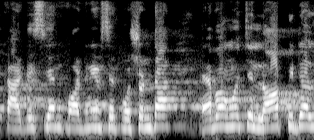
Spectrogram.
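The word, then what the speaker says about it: L'Hôpital: Next তোমাদের পড়তে হবে কার্টেসিয়ান কোঅর্ডিনেটসের পোর্শনটা এবং হচ্ছে ল পিটাল রুল বা এল হসপিটাল রুল, অনেকে উচ্চারণ করে কিন্তু এটা হচ্ছে এল ল পিটাল রুল।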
